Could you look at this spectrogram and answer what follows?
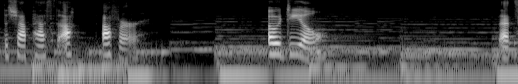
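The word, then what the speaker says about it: Odile: looking at what the shop has to offer o deal that's how her name is pronounced can I help you with anything yeah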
